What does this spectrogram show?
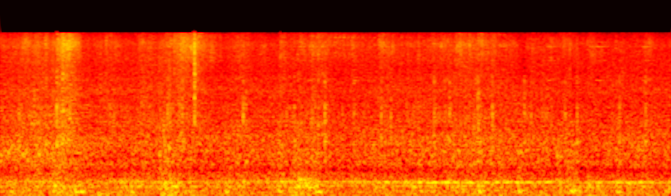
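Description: Passenger train running at speed, heard from inside the carriage: a steady rumble of wheels on the track with a constant hum.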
